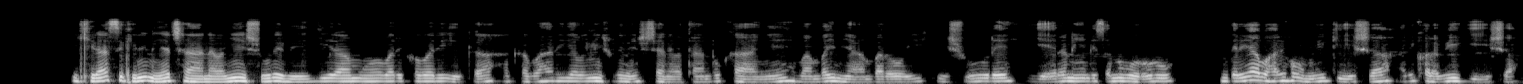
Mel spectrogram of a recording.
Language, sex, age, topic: Rundi, male, 18-24, education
